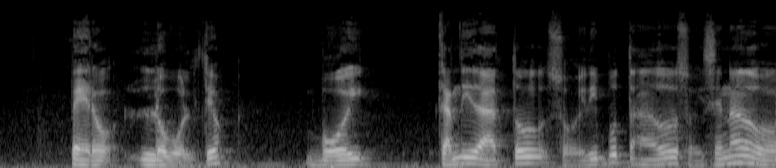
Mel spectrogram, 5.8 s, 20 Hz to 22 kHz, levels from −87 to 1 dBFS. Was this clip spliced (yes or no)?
yes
